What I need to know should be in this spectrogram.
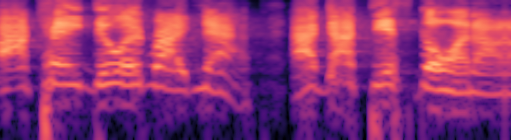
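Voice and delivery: loud mock excuse-maker; people making excuses. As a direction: mimic a frantic brush-off, loudly. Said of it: "Listen to what they say to you".

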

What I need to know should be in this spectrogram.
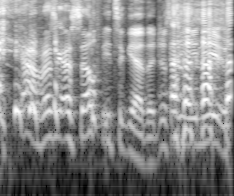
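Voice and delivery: high, loud laughing imitation; excited laughing quote. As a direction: squeal it through laughter.

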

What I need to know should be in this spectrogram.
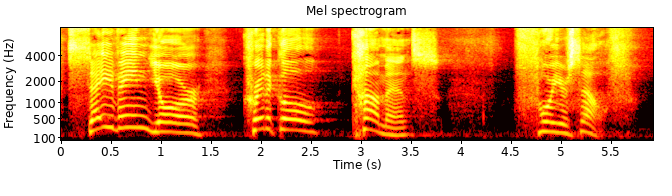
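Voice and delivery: each word drawn out slowly; slow scripture quote. Acted. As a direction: read the verse very slowly. Quoting the verse slowly.

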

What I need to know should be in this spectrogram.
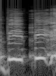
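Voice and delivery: loud high beep beep like a dead line; shouted beep beep through laughter; mimicked hang-up tone. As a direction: play the phone cutting off, loud and high. Imitating phone hang-up tone.

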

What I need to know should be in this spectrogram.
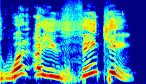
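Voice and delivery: high, loud, drawn-out mock outrage; hammed-up exasperated telling-off; exasperated wife scolding. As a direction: scold him loudly, pitch soaring in disbelief. Wife scolds him after overeating.

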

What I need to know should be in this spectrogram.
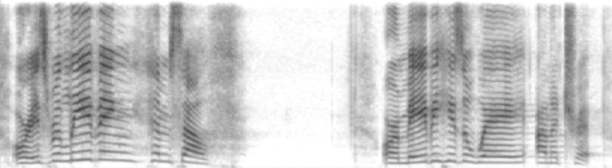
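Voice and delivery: loud, high-pitched jeer; mocking taunt. Elijah mocking the prophets' absent god, loud taunt. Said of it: "Elijah begins mocking them".

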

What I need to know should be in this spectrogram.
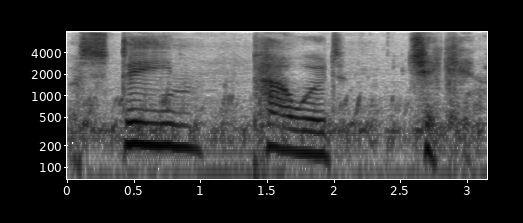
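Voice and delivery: very slow, incredulous repetition; deadpan disbelief. Acted. Inspector repeats the inventor's absurd reveal, in slow disbelief. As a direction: drag it out, dropping to a near-whisper on the last word.

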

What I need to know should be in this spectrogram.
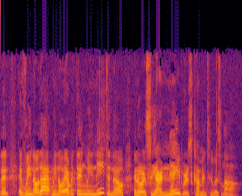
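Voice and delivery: energetic sermon delivery; preaching. Acted. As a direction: lift it back up to full preaching. Raised preaching again.

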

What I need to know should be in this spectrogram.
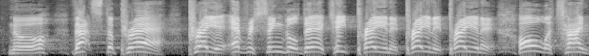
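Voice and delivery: high, insistent, rhythmic preaching; exhorting preacher. Real, not acted. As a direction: drive each repetition home to the congregation. Preacher urges congregation to pray.

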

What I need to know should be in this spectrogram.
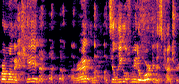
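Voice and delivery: high-pitched, hammed-up griping; mock indignant protest. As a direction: argue back at dad as the overworked kid. Kid's imagined protest to dad.

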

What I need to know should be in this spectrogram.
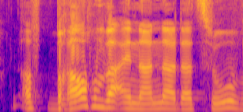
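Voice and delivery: ordinary delivery

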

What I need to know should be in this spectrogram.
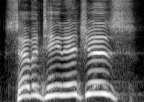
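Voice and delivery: high called-out answer from the back of the room; a voice in the crowd shouting the answer; shouted from the back. Retold or imitated. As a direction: call it out from the back of the hall, slow and high. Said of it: "someone shouted from the back".

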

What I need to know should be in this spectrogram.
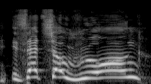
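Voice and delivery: very high, loud, drawn-out mock plea; hammed-up wail. Comic repeating his plea to the audience, hammed-up wail. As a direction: wail it out as an exaggerated protest.

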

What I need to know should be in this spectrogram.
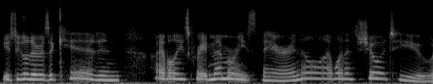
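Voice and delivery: high, eager husband voice; imitating husband. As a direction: mimic him gushing about childhood memories. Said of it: "He's like".

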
